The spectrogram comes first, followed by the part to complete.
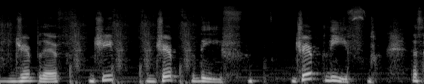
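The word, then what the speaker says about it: dripleaf: is the normal drip lift jeep drip leaf drip leaf that's how you say it okay oh my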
